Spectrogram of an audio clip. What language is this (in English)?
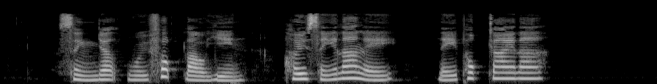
Cantonese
